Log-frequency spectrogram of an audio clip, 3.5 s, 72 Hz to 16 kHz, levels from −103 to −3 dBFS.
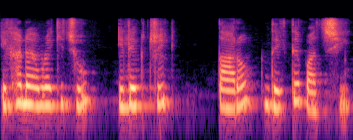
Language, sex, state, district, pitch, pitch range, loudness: Bengali, female, West Bengal, Malda, 280 Hz, 265-300 Hz, -19 LUFS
